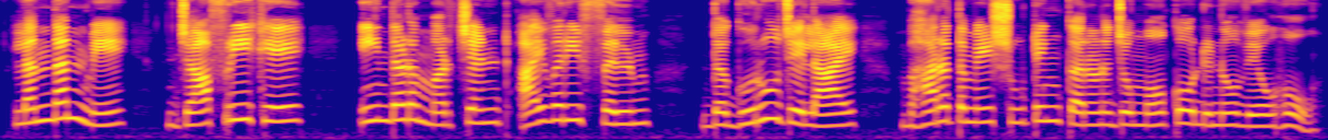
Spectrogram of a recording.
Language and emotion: Sindhi, neutral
